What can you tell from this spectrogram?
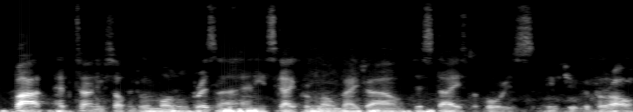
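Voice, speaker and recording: Talking at a very fast pace, a man with an Australian accent has a fairly low pitch, with noticeable background noise behind him. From Australia (country towns). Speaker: crime novelist. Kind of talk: interview. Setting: writers festival.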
